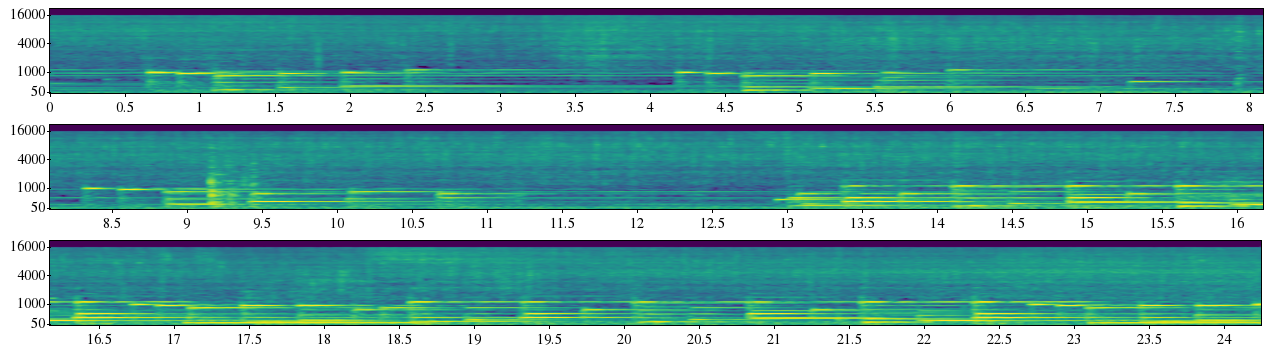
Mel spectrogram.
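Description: Beef burger patties sizzling steadily in hot oil in a cast-iron pan, under a background music melody that grows busier and louder about halfway through.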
